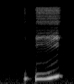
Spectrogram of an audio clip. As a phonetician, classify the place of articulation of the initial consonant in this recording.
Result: glottal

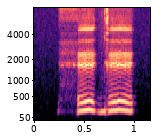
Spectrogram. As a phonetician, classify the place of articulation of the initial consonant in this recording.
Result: glottal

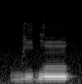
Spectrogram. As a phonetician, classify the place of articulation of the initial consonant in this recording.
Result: labial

